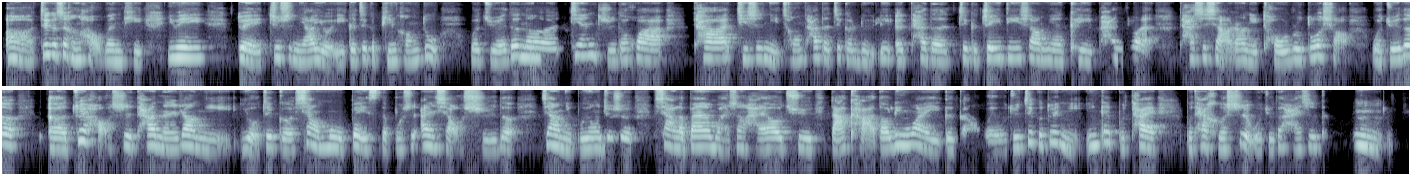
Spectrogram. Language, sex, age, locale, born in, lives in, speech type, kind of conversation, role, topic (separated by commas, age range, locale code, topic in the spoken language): Chinese, female, 30-34, zh-CN, China, United States, conversation, advice, advisor, 我想为了追求更真实的自我而换工作，但又担心风险，该怎么办？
